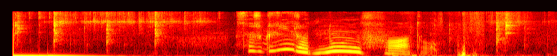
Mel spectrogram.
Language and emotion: Russian, sad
